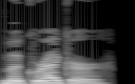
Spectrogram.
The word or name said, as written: mcgregor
